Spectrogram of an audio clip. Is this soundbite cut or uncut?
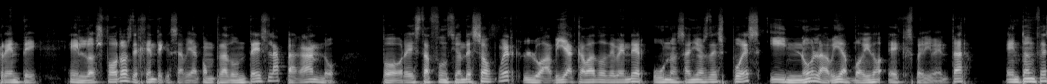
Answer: uncut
